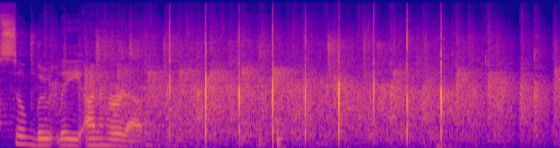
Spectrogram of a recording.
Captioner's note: audience applauds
